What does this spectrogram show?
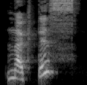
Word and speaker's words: naktis: Naktis, stress lands on the last syllable.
